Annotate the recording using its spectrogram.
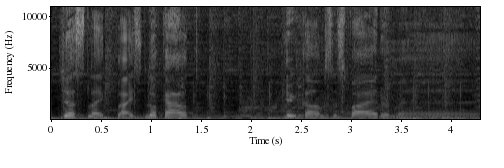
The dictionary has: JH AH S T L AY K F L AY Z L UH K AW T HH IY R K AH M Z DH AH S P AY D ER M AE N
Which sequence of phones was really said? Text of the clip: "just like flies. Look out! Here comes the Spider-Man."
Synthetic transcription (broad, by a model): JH AH S T L AY K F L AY S L UH K AW T HH IY R K AH M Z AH S P AY D ER M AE N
